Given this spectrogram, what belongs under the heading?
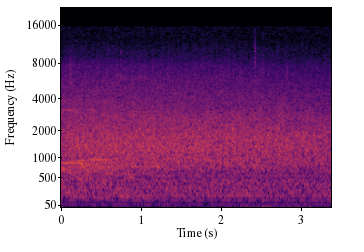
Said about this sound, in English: To her outstanding foundation chair, Kendrick Meek, please give them a round of applause.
